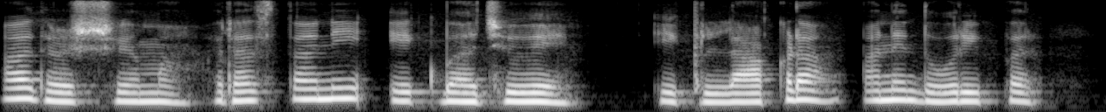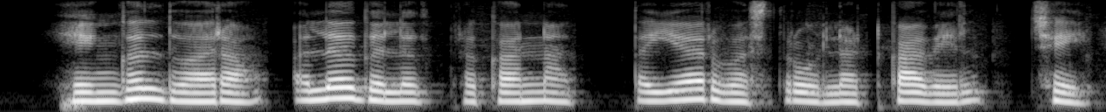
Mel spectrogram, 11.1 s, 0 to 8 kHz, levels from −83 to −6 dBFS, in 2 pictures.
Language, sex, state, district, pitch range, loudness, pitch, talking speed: Gujarati, female, Gujarat, Valsad, 190-215 Hz, -16 LUFS, 200 Hz, 105 wpm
